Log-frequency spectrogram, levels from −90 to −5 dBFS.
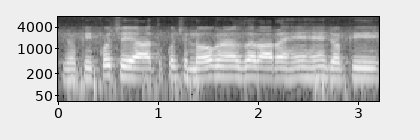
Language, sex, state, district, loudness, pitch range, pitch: Hindi, male, Bihar, Supaul, -14 LUFS, 145-160 Hz, 150 Hz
